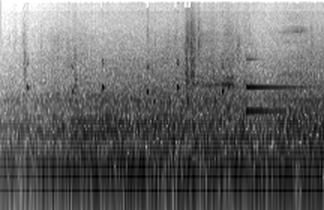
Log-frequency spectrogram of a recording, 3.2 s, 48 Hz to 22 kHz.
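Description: Mahindra XUV300 turbo petrol engine pulling steadily through the mid-range, a continuous loud drone heard from inside the cabin with no talking.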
